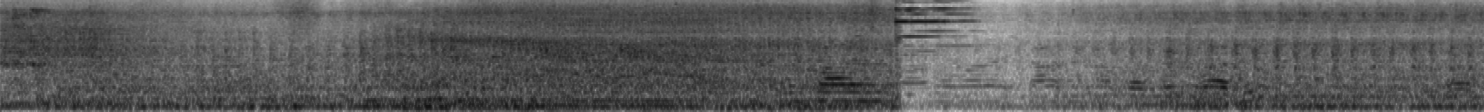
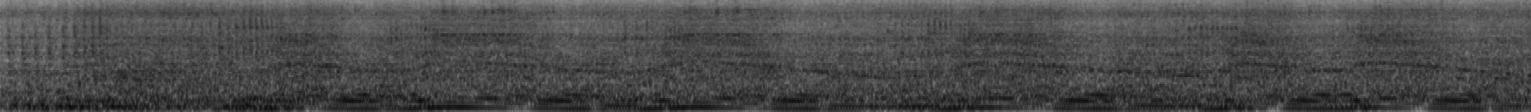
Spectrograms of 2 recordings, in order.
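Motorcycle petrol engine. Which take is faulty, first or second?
second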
